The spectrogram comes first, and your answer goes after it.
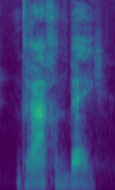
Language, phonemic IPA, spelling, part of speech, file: Dutch, /ˈdraɣə(n) ˈbɛi/, dragen bij, verb, Nl-dragen bij.ogg
- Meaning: inflection of bijdragen: 1. plural present indicative 2. plural present subjunctive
